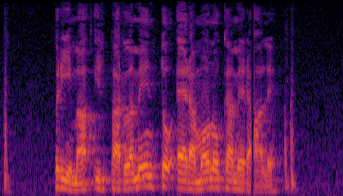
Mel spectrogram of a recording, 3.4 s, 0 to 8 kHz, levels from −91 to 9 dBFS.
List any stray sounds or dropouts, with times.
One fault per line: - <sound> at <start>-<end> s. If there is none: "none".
- dropout at 2.5-2.5 s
